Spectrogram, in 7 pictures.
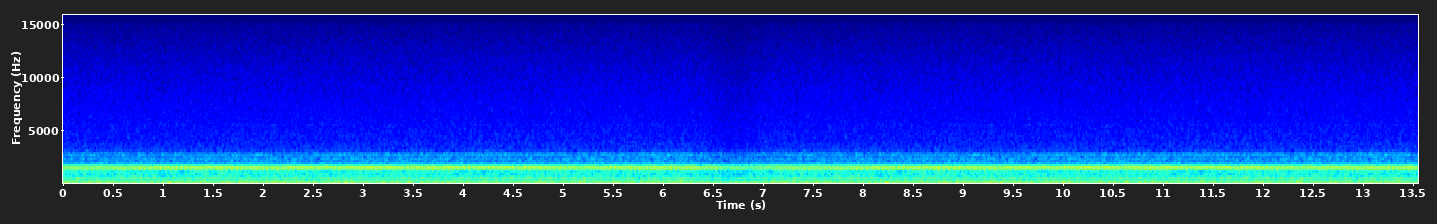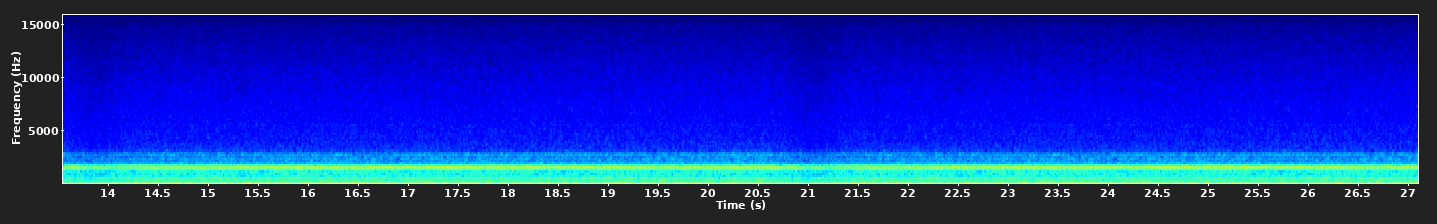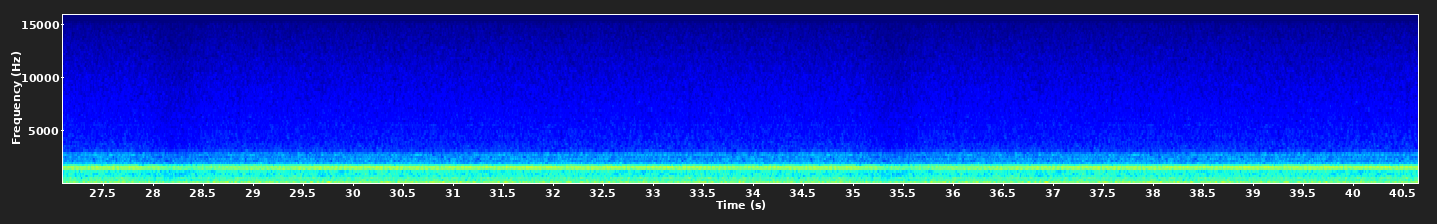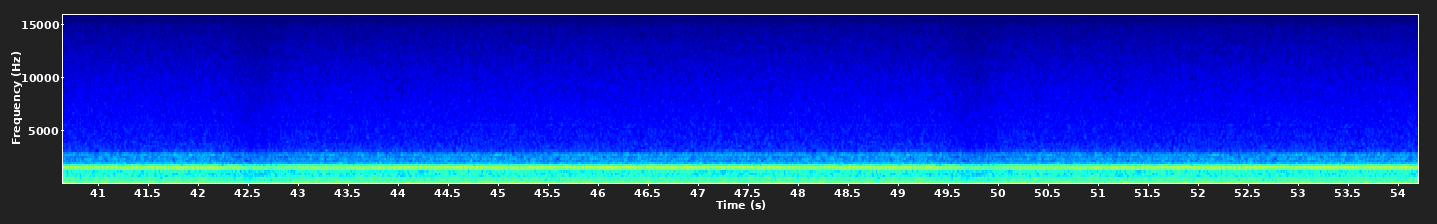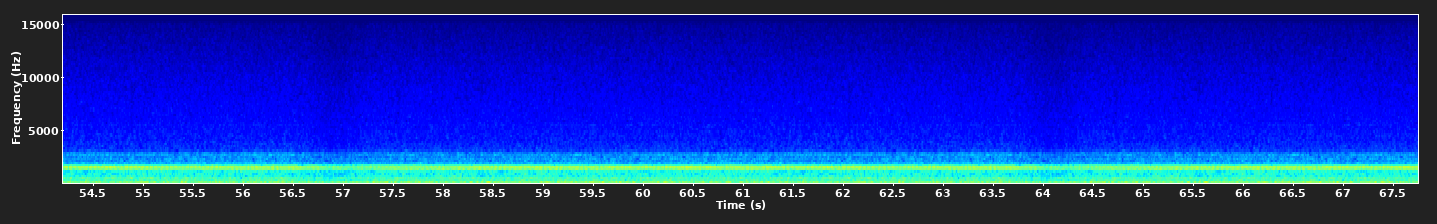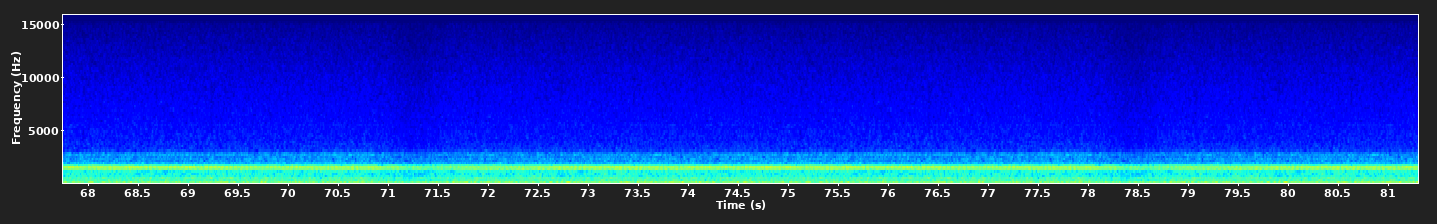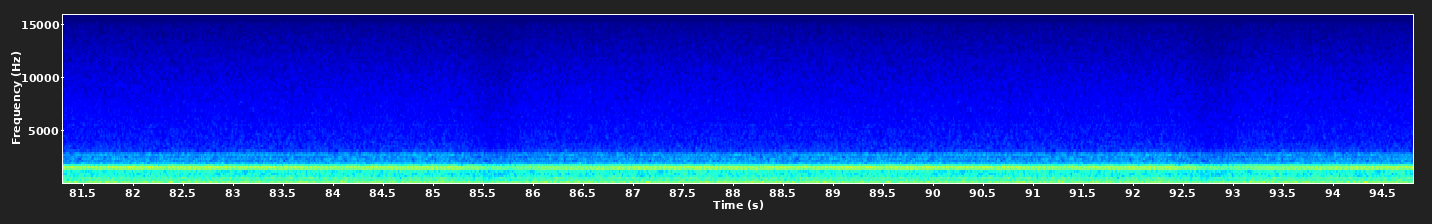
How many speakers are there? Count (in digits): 0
